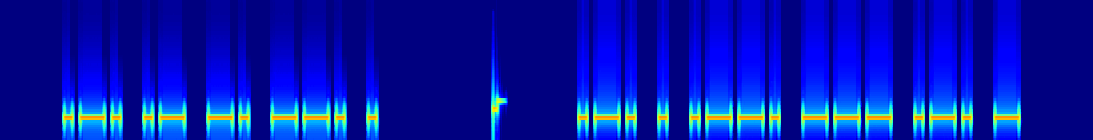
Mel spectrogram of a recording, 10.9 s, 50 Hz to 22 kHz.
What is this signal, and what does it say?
Morse code, heard as a keyed tone, about 15 wpm, 700 Hz. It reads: RANGE REPORT
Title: Sentences from Top 900 Words - New Word Drill - 15wpm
